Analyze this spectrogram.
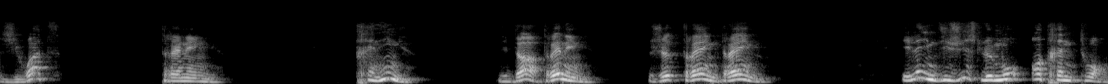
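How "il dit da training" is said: put-on Russian accent with lower pitch. Quoting what he told the speaker about the secret, in his russian accent. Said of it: "avec son accent russe".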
